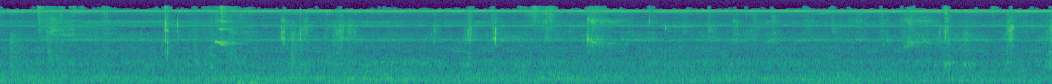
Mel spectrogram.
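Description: Plastic utensils scrape and tap against a plastic bowl of noodles.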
